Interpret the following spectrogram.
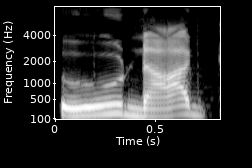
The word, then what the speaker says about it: unagi: It's pronounced unagi. Unagi. Oh, unagi. My bad. It's freshwater ya unachi.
